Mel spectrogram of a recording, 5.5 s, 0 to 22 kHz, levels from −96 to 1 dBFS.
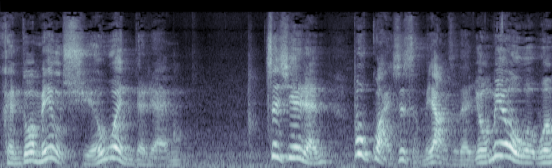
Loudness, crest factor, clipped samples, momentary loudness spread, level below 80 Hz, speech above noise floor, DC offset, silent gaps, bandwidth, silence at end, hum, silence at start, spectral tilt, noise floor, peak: -17 LUFS; 18 dB; under 0.1%; 11 LU; -46 dBFS; 23 dB; under 0.1%; none; 16.5 kHz; 0 s; none; 0 s; -4 dB/octave; -40 dBFS; 0 dBFS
